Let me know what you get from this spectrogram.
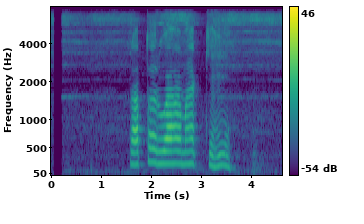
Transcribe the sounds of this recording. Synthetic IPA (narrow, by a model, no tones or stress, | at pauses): prap̚t̪ʌɾuwamakeɦi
